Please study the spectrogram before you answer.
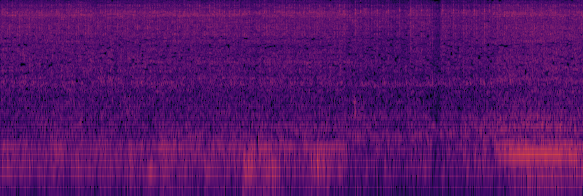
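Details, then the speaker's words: Car engine idling with one ignition coil lifted off to demonstrate: quiet idle with a faint uneven pulse of about four beats a second and a wavering note. The dead cylinder changes and increases engine vibration, a misfire from the disconnected coil. "So kung Napansin niyo kanina nung inangat ko yung ignition coil nag-iba yung nginig nung ano nung makina"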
